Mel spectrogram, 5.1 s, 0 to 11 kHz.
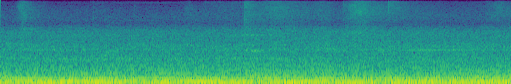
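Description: Steady low rumble and hum of a 500 Series Shinkansen running, heard from inside the car.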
